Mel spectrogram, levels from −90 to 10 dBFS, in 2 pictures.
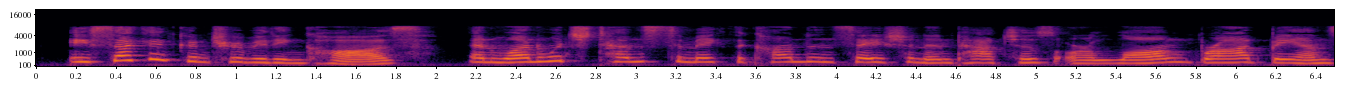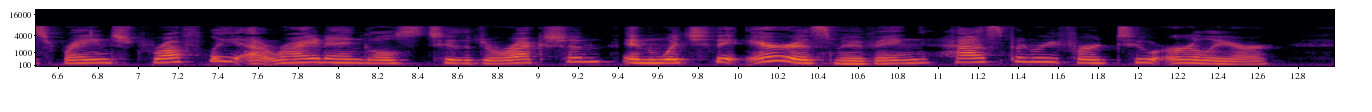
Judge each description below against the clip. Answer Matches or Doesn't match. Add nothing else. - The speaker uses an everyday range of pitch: Matches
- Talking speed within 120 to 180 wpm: Matches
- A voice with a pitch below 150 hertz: Doesn't match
